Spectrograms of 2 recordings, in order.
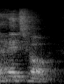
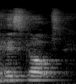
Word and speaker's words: Hiscox: Hedgehog my surname is mr. Hiscox and he struggled to pronounce that coming mr. Hedgehog that seemed fine brings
